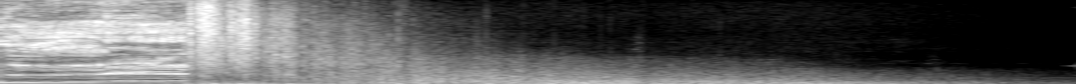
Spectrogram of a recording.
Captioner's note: bowser vomits; brobot explodes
